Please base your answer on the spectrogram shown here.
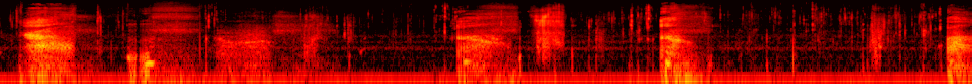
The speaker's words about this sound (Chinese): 老公，太好吃了，可能是这边的特产吧。在咱们家根本没有这么粗这么大的冰棍。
